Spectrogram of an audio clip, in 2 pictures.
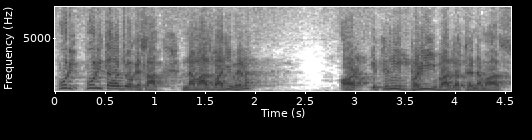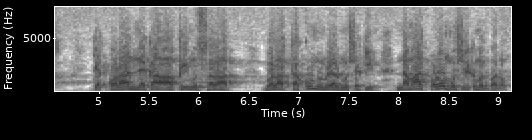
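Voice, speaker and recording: A man, a religious scholar, delivering a Muharram sermon to a large outdoor gathering, asking the crowd rhetorical questions and rising to impassioned shouts. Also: sits high. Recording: echoey, dull lo-fi 1990s tape of loudspeakers.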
